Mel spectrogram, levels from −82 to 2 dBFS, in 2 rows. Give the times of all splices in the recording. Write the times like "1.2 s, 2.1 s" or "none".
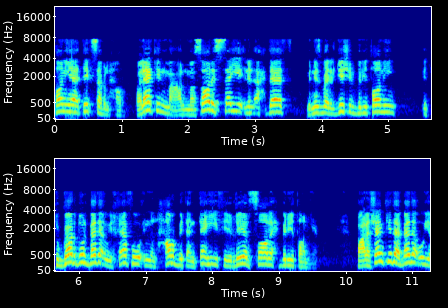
1.1 s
